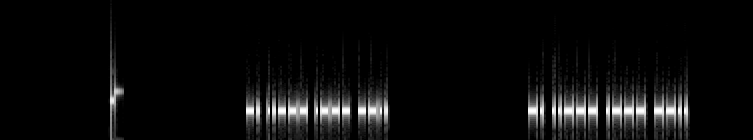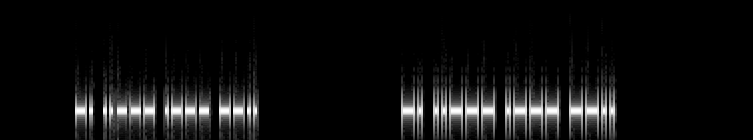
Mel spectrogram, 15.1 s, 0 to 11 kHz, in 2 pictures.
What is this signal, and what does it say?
Morse code, heard as a keyed tone, about 34 wpm, 700 Hz. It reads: N2JZ N2JZ N2JZ N2JZ
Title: Speed Racing - USA 1x2 Call Signs 30wpm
